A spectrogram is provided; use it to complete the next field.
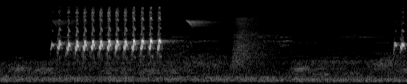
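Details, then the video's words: [8, 'Female yellow-vented bulbul calling for the male, a recording used as a lure. One quick trill of ringing notes, then a high squeak and a soft rustle, and the start of another trill at the end.'] "suara burung trucukan betina memanggil jantan"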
